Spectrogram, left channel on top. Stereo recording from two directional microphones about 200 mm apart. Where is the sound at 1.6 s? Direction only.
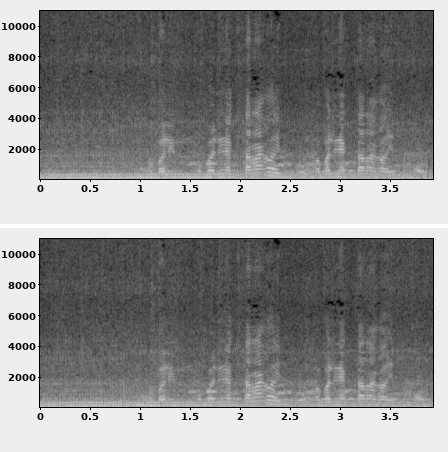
20° left (ahead or behind).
